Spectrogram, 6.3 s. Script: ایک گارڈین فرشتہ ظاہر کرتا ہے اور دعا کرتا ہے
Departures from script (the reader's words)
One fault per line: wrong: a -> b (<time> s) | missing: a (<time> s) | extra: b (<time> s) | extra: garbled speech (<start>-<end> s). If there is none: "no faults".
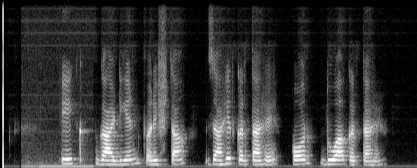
no faults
